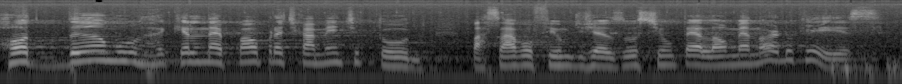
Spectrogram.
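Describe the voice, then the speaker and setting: A man with a rural Brazilian accent, noticeable background noise behind him. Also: moderate pace. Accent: rural Brazilian accent, unchanged. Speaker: pastor and missionary. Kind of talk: testimony.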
